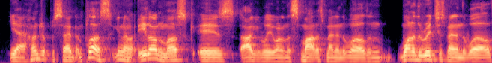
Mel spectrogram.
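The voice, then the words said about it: North Yorkshire English accent. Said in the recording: “exactly what your accent is. We have Sheffield, Birmingham. I think we had like a Yorkshire ... I'm from North Yorkshire. With a small town called Middlesbrough, northeast England ... is that a Yorkshire accent?”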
